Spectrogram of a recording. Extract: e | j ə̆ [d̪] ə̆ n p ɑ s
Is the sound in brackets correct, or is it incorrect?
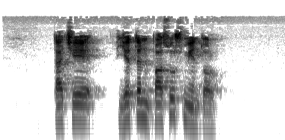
incorrect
